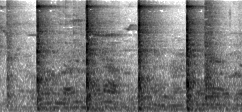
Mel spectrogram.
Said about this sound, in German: Das Maginkloster in Rangun, am Ende einer schmalen, staubigen Gasse. Handwerker arbeiten an der Ummauerung des Hauses und an einem Abwasserkanal.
